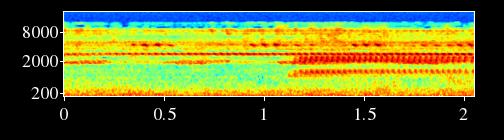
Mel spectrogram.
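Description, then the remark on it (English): A male tree frog gives a bird-like, steady trilling call that strengthens halfway through, set against a soft, constant hum of nighttime forest ambience with no voices. “That bird-like call is a male tree frog singing to attract a prospective mate.”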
